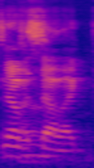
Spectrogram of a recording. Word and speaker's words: Novoselic: It's Novoselic, but yeah. It's, Novoselic? I'm sorry. Yeah. It looks like a Serbian name. You pronounce the Serbian names with the chich.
